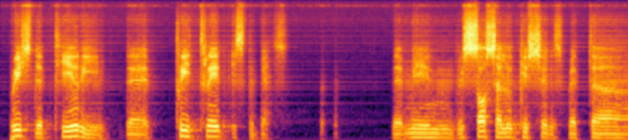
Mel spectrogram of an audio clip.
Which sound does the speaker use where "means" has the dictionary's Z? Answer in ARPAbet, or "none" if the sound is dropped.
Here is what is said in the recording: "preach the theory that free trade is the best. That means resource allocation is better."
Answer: none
